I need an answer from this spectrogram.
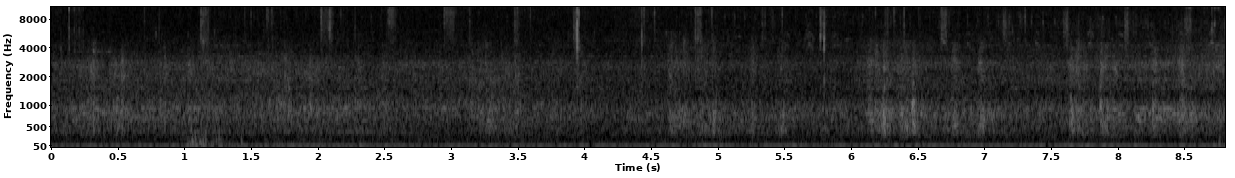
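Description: Sangi Railway electric train passing at a distance: a steady rumble of wheels on the rails with a few light ticks.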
